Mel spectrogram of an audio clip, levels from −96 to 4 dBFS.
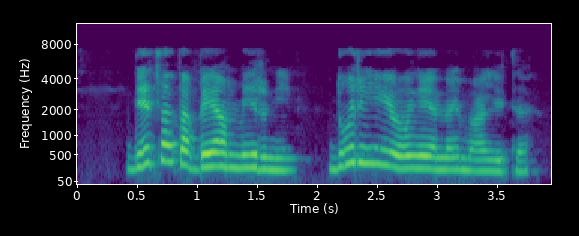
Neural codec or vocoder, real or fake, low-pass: codec, 16 kHz, 2 kbps, FreqCodec, larger model; fake; 7.2 kHz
